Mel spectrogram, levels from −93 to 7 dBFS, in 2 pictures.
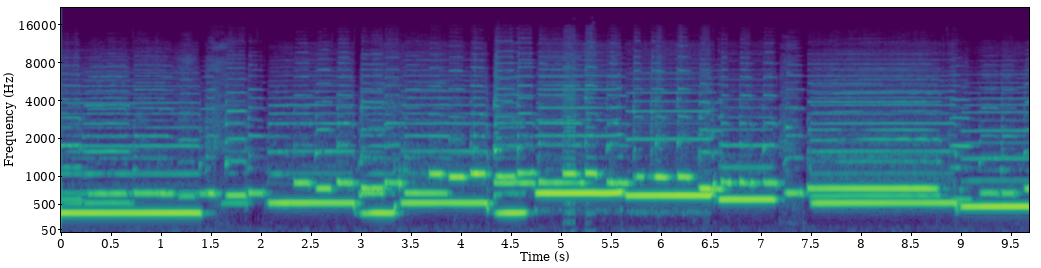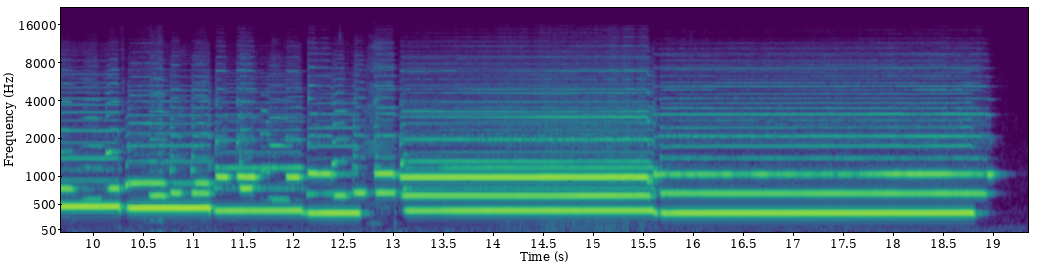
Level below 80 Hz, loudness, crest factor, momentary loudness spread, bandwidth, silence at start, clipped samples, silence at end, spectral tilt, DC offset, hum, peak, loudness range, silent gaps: -68 dBFS; -13 LUFS; 10 dB; 6 LU; 8.4 kHz; 0 s; under 0.1%; 0.3 s; -3.5 dB/octave; under 0.1%; none; -2 dBFS; 4 LU; none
